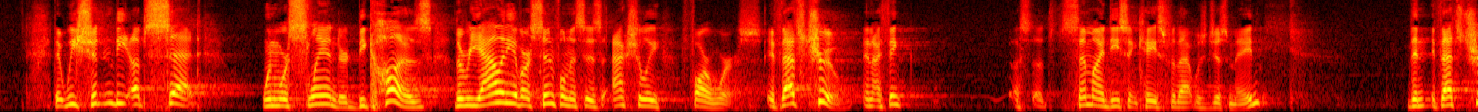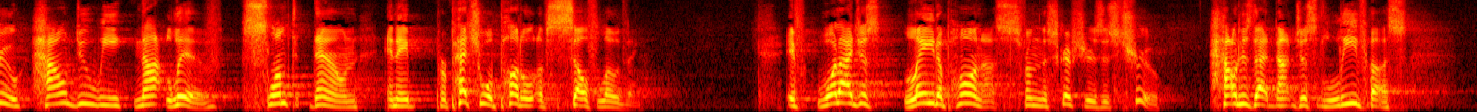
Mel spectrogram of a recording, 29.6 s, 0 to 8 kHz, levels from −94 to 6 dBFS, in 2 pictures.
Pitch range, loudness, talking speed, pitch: 175-240 Hz, -23 LUFS, 140 wpm, 200 Hz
